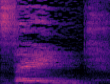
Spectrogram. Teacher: podemos sendo que o m tem som de i ou seja esse m tem um som de semi vogal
